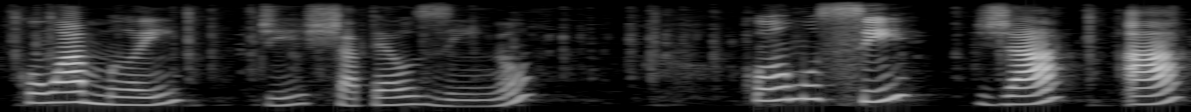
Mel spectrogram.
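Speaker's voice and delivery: put-on slow, even reading for children to write down; slow dictation. Teacher dictating a rewritten story to the class, slow and deliberate. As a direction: read it out word by word so the class can copy it.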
